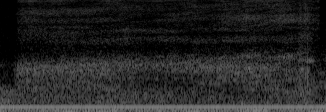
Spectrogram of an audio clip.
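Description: Faint scratching of a marker drawing on a cardboard box, continuous and soft, over a steady low electrical hum.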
